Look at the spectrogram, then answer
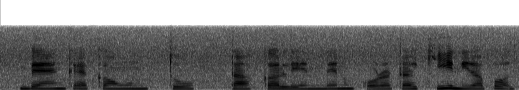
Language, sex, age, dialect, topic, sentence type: Bengali, female, 18-24, Rajbangshi, banking, question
